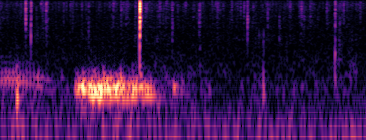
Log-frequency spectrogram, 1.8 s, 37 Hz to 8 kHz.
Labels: {"label": "biophony, growl", "recorder": "SoundTrap 600 or HydroMoth"}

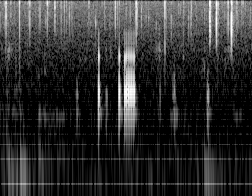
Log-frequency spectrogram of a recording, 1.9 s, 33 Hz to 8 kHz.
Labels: {"label": "biophony, knock croak", "recorder": "SoundTrap 300"}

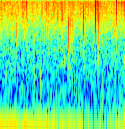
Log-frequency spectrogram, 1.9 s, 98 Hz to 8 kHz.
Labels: {"label": "anthrophony, boat engine", "recorder": "SoundTrap 500"}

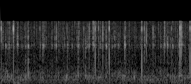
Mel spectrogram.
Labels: {"label": "ambient", "recorder": "HydroMoth"}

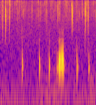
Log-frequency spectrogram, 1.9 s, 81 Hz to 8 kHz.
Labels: {"label": "biophony, knock croak", "recorder": "SoundTrap 300"}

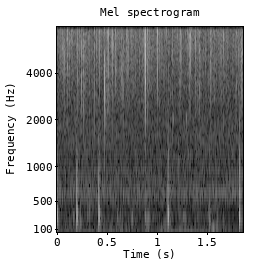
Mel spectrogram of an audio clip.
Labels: {"label": "biophony, pulse", "recorder": "SoundTrap 500"}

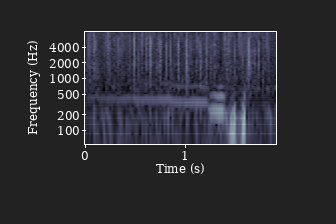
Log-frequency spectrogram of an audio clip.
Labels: {"label": "biophony, cascading saw", "recorder": "SoundTrap 600 or HydroMoth"}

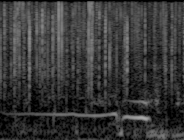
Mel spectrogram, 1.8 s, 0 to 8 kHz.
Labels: {"label": "biophony, cascading saw", "recorder": "SoundTrap 600 or HydroMoth"}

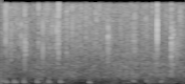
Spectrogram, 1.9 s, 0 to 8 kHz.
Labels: {"label": "biophony, pulse", "recorder": "SoundTrap 500"}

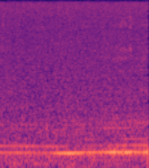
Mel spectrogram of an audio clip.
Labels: {"label": "anthrophony, boat engine", "recorder": "HydroMoth"}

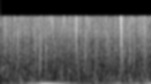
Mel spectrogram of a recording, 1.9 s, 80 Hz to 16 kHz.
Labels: {"label": "biophony", "recorder": "SoundTrap 300"}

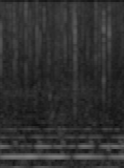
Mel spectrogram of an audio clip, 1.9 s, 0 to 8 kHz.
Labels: {"label": "biophony, midshipman", "recorder": "SoundTrap 500"}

